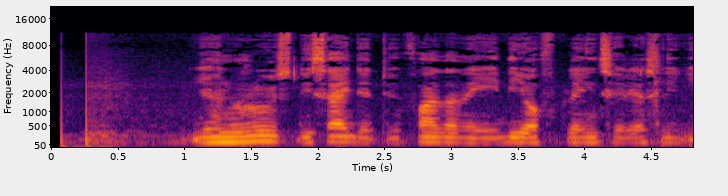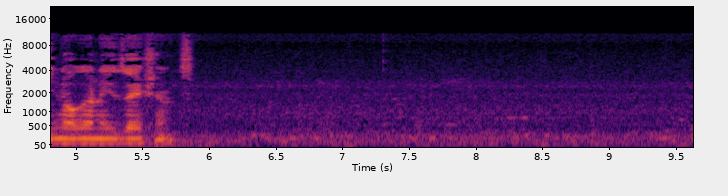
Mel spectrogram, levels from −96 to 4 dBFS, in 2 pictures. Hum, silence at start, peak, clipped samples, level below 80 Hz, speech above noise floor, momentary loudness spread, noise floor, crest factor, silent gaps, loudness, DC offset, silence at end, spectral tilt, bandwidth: none; 0.1 s; -8 dBFS; under 0.1%; -50 dBFS; 31 dB; 18 LU; -57 dBFS; 20 dB; none; -26 LUFS; under 0.1%; 0.2 s; -4.5 dB/octave; 11.5 kHz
